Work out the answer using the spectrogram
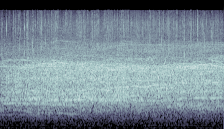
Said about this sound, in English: That's a good point, I do. I've got a applause track.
